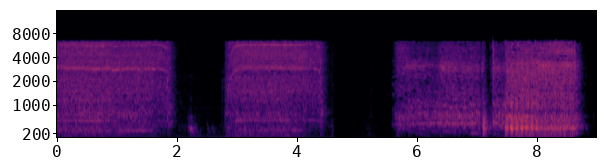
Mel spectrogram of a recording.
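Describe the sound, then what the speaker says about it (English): A power drill drives screws into a clamped wooden table in a workshop, giving three loud whirring bursts separated by short pauses, the last burst straining and grinding as the screw seats. "I'm going to get 2 clamps on there first to hold it while I get a couple of"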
